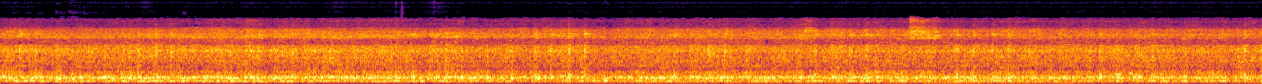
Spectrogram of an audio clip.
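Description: Norfolk Southern coal hopper cars of a freight train rolling past, a steady noise of wheels on rail.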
